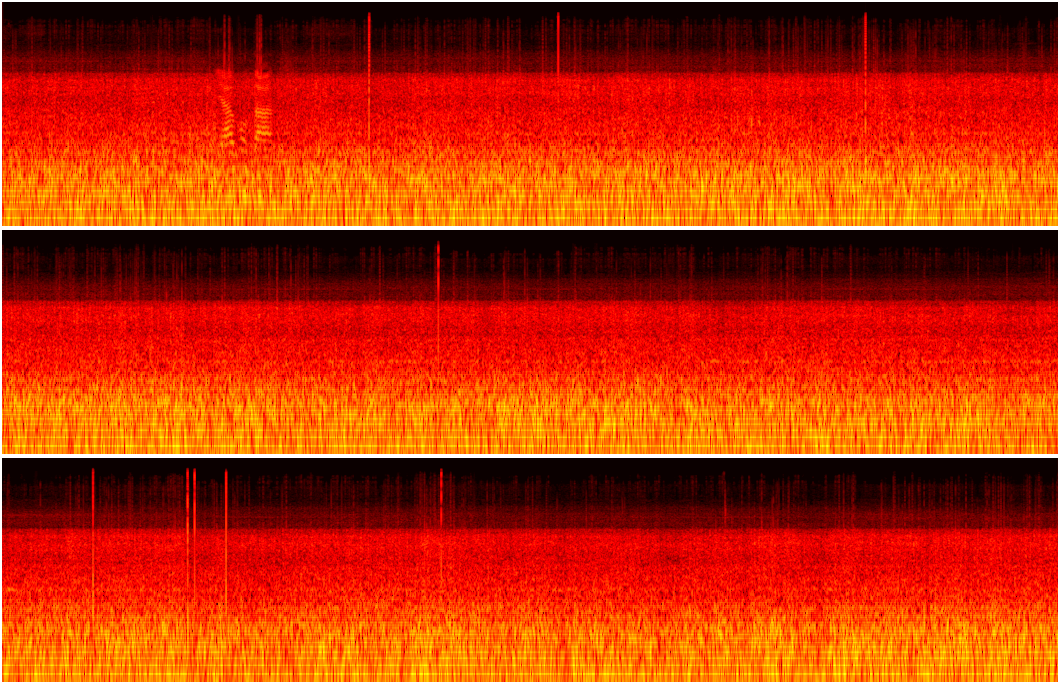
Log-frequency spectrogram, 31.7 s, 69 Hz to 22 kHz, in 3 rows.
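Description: Kawasaki Versys 650 parallel-twin engine running steadily at highway cruising speed, about 100 km/h, heard with heavy wind noise on the rider's camera microphone.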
